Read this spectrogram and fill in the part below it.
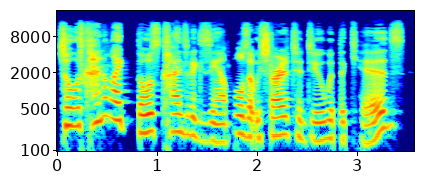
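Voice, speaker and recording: Fast-talking woman telling a family story. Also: fairly low pitch. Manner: fast, animated storytelling with quoted dialogue. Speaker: guest, program management director. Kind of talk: storytelling in a podcast interview.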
